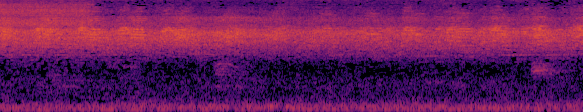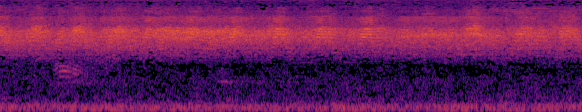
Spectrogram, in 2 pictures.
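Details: Summer cicada chorus in a Seoul garden, Korea, a continuous piercing hiss-like drone that pulses slightly more than twice per second; a few faint short sounds surface briefly in the quieter middle range.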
